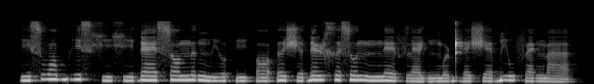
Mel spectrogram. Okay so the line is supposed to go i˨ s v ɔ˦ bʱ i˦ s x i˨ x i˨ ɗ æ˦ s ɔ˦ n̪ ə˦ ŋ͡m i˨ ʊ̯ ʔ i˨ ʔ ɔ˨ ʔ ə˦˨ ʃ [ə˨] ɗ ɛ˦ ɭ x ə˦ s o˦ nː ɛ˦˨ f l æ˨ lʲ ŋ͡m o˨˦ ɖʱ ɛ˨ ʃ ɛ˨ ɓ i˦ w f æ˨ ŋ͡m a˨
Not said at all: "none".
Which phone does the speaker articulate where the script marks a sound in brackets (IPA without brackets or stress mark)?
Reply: ə˨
